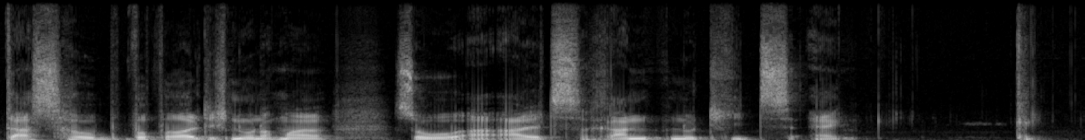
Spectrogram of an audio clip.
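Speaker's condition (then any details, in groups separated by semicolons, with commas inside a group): Stuttering; choppy, repetitions, blocks, cannot coordinate speech components, body tenses during blocks, throat sometimes hurts, fluent when singing; blocks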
